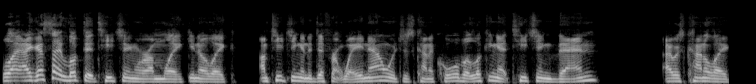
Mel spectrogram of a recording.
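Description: A man with a New Jersey accent talks at a very fast pace and fairly high pitch with ordinary pitch variation. The sound is dry and close with no echo, over a quiet background. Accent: New Jersey American. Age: 30s. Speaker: podcast host and PR agency founder. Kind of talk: interview conversation.

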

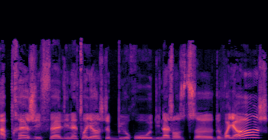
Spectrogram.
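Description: A normal speaking voice with ordinary pitch variation. The recording is very clean, with a silent background. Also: woman. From Switzerland. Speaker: former cleaner and childminder. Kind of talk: testimony.

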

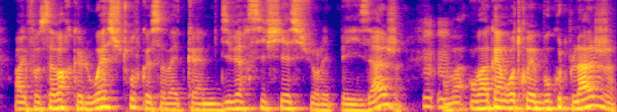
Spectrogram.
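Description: Speaking at a fairly quick pace, a man sounds somewhat breathy, with ordinary pitch variation. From France, Reims. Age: 30s. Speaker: backpacker, former salesman. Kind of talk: casual chat.

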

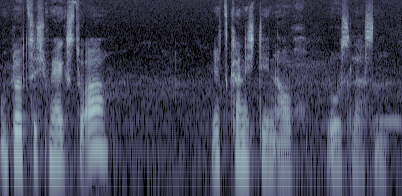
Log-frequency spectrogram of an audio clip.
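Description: A woman talks at a fairly slow pace. Her pitch sits fairly low. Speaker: meditation co-host. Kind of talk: casual conversation about meditation.

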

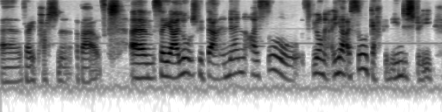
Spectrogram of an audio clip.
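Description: A woman speaks at a fairly quick pace with lively intonation and a medium pitch. Noticeable background noise runs under her voice. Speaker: drinks entrepreneur. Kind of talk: interview.

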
